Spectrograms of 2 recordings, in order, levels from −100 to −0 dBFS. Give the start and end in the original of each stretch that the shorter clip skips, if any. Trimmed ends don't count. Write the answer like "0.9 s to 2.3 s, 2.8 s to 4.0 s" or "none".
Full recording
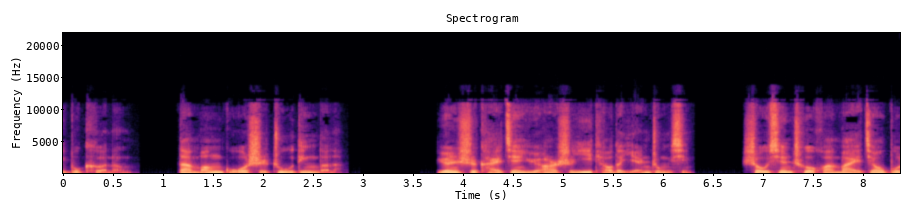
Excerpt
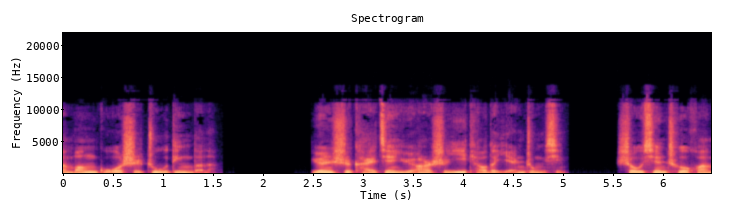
none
